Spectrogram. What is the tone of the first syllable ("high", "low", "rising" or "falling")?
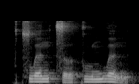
high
